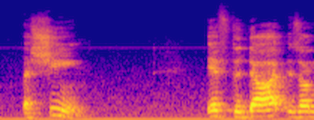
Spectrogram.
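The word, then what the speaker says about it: שׁ: And in writing the letter, if the dot is placed above the letter, it's pronounced a sheen.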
